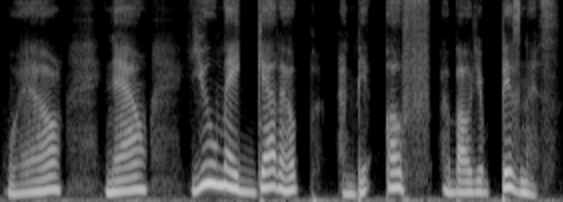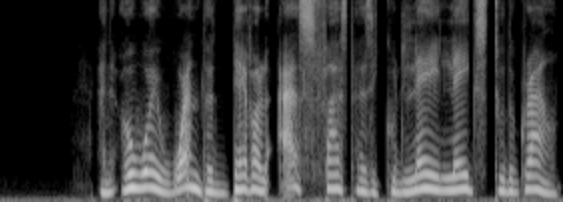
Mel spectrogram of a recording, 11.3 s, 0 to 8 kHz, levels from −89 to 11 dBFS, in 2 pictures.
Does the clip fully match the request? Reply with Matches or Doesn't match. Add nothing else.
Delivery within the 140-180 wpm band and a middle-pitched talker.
Matches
